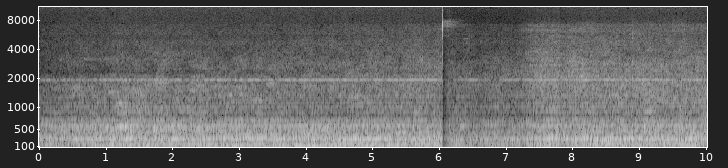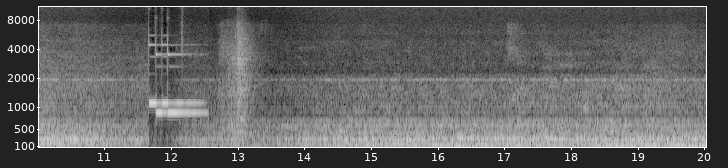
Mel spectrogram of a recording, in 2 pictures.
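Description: Steady background rumble and hiss, with a short electronic beep of a few stacked tones about twelve seconds in.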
